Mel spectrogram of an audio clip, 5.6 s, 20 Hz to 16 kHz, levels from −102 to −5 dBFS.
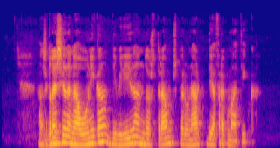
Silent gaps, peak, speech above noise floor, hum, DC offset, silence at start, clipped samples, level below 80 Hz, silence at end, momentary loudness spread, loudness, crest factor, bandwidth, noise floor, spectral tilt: none; -6 dBFS; 28 dB; none; under 0.1%; 0.45 s; under 0.1%; -66 dBFS; 0.5 s; 15 LU; -23 LUFS; 18 dB; 11.5 kHz; -51 dBFS; -5.5 dB/octave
